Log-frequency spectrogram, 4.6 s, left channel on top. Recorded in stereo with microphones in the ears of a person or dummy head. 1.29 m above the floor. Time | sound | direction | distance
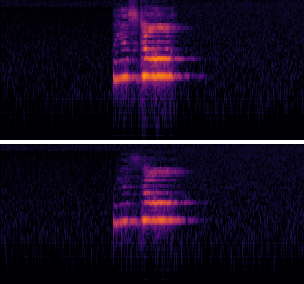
1.7 | crying | 65° left (ahead or behind) | 0.6 m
